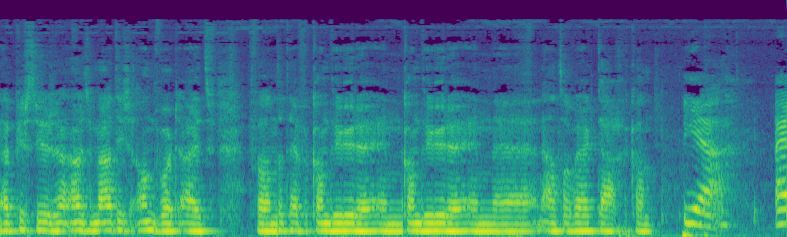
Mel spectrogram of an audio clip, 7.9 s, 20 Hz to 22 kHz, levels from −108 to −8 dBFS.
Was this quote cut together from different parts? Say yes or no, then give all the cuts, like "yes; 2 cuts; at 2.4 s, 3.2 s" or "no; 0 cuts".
yes; 2 cuts; at 2.8 s, 4.0 s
